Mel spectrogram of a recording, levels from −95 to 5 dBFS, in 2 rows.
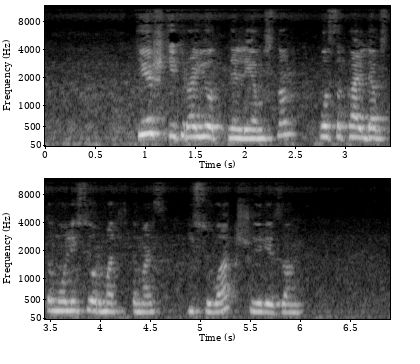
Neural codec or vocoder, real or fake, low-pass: none; real; 10.8 kHz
